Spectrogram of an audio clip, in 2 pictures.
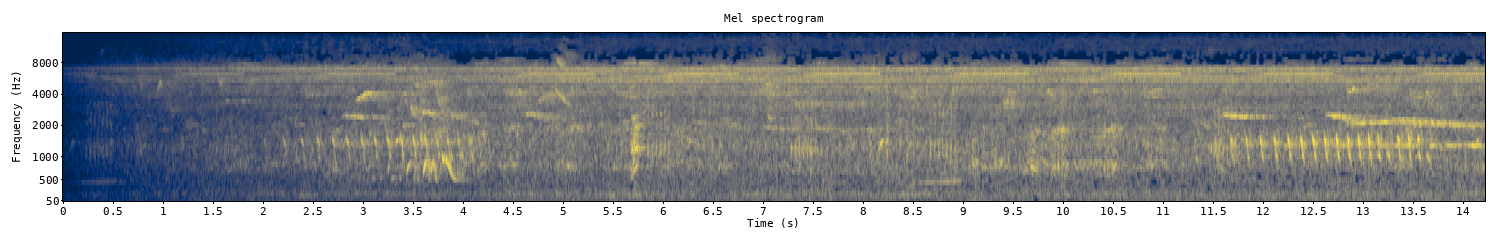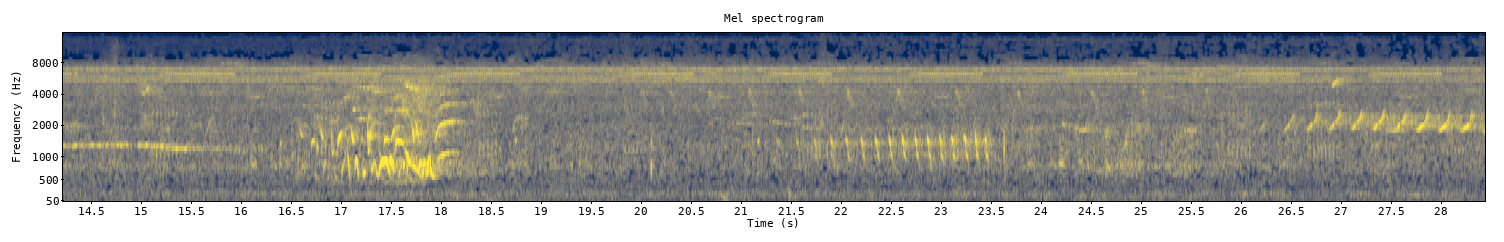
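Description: Outdoor nature ambience of birdsong fading in: birds give fast trills a few times and some gliding whistles over a steady high-pitched drone, with the loudest burst of calls about two-thirds of the way through.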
